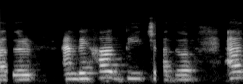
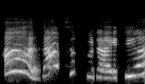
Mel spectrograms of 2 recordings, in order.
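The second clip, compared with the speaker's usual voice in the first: delighted; 9 semitones higher, 4 dB louder than usual. Acted. Polar bear delighted.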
